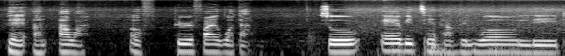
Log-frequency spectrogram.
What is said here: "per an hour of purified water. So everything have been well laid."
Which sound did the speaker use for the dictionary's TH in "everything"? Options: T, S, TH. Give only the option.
T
